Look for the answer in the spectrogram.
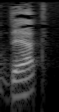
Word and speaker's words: debt: Can you spell debt? I don't think Congress can spell debt. It's D-E-B-T, if you haven't noticed. There is a silent B in there.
